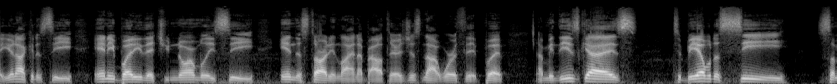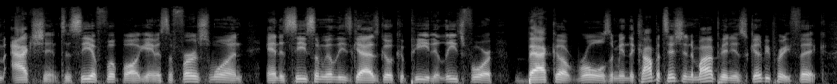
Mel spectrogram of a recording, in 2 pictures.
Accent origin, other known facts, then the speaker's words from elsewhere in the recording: the Bay Area, California, United States; growing up in the Bay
